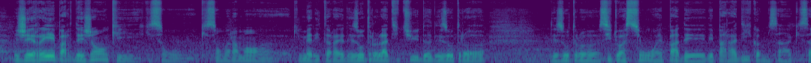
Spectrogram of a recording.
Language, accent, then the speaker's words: French; Naples, Campania, Italy; French is a second language; je l'ai vécu aussi chez moi à Naples, au sud de Naples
